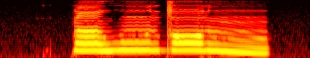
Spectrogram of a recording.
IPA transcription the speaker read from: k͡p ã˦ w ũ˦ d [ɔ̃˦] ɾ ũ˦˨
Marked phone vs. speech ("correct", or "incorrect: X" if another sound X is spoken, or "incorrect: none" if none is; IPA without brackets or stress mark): incorrect: ɔ˦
